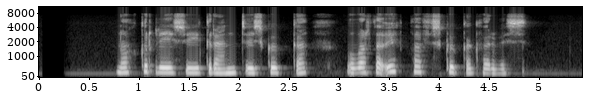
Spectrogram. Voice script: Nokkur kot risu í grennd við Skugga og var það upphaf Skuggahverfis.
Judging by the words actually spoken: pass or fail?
fail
